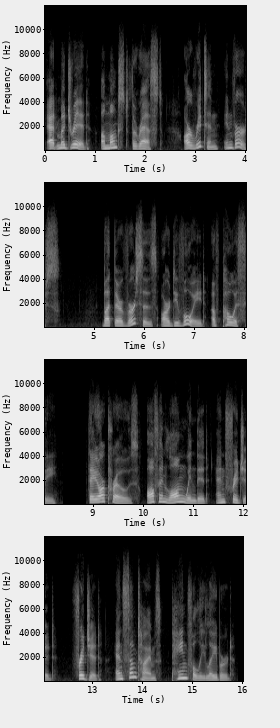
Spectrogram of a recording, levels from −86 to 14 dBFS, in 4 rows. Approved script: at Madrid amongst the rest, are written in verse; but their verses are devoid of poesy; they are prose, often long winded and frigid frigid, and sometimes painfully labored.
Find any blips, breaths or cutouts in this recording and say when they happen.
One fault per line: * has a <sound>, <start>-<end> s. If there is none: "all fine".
all fine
